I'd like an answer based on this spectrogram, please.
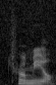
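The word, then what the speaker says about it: Traumeel: So, and is it pronounced Trameal? Trameal, okay, I was gonna say, I don't personally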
